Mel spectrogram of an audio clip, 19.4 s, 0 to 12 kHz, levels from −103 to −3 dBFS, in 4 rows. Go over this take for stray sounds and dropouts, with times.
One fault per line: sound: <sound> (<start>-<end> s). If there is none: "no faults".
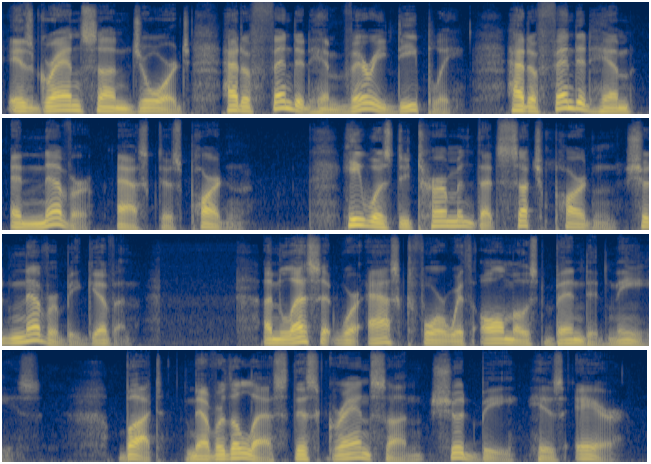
no faults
